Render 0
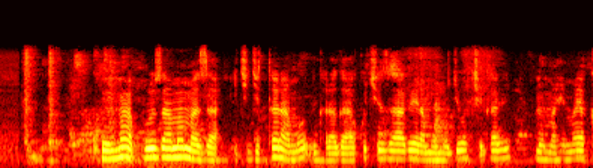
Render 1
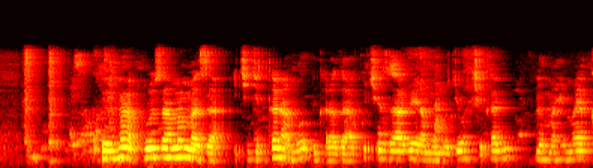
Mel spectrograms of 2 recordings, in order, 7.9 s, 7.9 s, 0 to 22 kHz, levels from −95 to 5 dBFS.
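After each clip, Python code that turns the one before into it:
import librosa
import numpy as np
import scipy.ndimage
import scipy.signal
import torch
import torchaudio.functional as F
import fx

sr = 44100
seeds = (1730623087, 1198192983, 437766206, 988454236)

y = fx.low_shelf(x, sr, hz=330.0, db=-7.5)
y = fx.dereverb_blind(y, sr, rt60_s=0.61)
y = fx.room_flutter(y, sr, wall_m=8.3, rt60_s=0.48)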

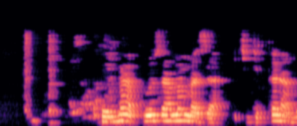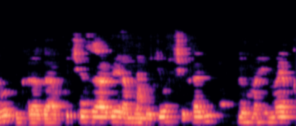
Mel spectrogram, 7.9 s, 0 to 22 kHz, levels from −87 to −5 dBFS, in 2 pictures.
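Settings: y = fx.noise_reduce_blind(x, sr, reduce_db=25)
y = y * librosa.db_to_amplitude(4.5)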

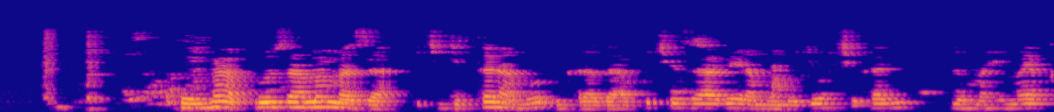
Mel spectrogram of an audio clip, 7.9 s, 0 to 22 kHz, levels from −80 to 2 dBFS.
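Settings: y = scipy.signal.sosfilt(scipy.signal.butter(2, 3700.0, 'lowpass', fs=sr, output='sos'), x)
y = y * librosa.db_to_amplitude(-1.5)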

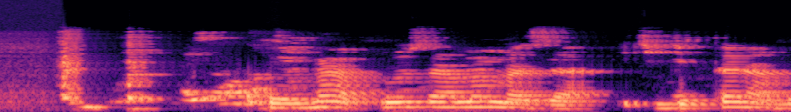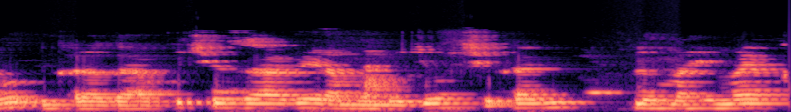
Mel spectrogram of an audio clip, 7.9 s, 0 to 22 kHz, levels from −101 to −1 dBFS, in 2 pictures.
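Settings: y = fx.band_squash(x, sr, depth_pct=100)
y = y * librosa.db_to_amplitude(2.5)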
